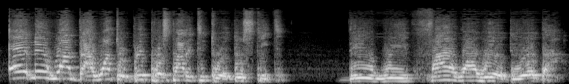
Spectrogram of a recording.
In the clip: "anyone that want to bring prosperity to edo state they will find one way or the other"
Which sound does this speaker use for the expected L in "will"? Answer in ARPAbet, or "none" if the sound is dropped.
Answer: L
